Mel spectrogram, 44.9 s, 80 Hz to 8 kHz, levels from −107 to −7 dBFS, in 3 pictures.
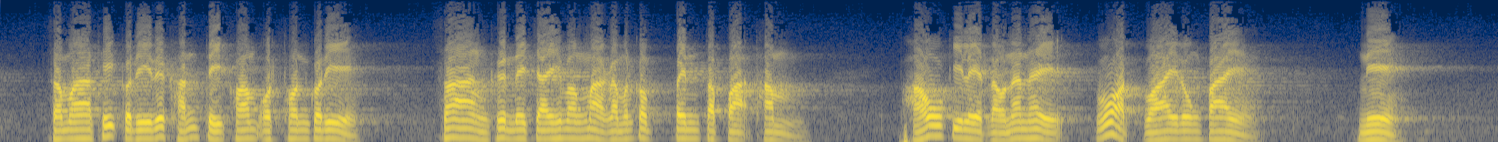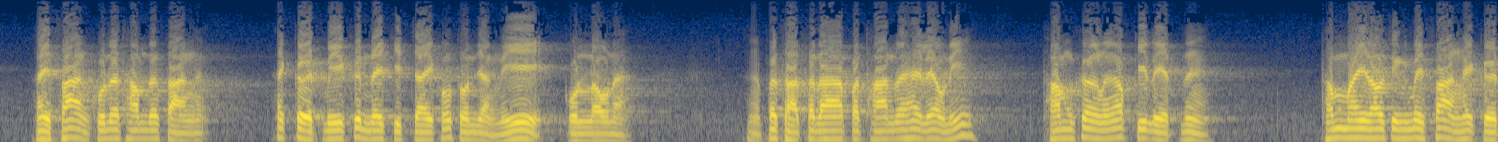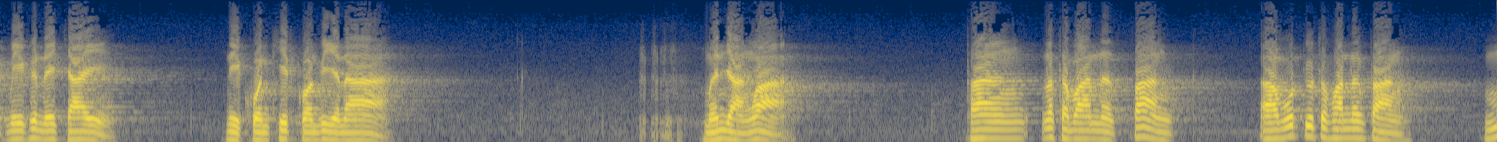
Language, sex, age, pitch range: Thai, male, 60-79, 125-140 Hz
